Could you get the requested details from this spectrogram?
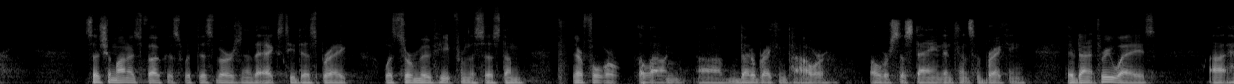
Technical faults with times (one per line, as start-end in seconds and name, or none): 5.59-5.76 call audio freeze
5.97-6.06 burst of packet loss
6.09-6.36 long network dropout
6.26-11.80 call bitrate drop
10.62-11.01 jitter buffer speed-up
